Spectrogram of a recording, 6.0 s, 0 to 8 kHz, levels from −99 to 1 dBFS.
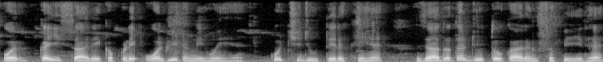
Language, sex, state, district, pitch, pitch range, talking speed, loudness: Hindi, female, Punjab, Pathankot, 155 Hz, 145-170 Hz, 190 wpm, -18 LUFS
